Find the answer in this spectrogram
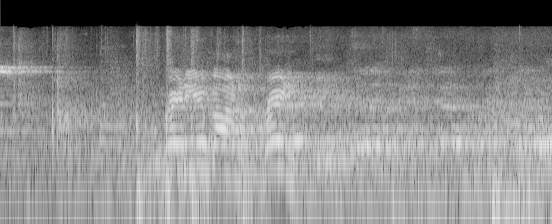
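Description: Sounds of a basketball game in a gym: a few sharp knocks of a basketball bouncing about a second in, with players' and spectators' voices echoing in the hall.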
